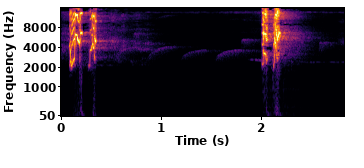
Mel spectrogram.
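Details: Lovebird uttering two sharp doubled chirps two seconds apart, with a thin faint whistle between them.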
